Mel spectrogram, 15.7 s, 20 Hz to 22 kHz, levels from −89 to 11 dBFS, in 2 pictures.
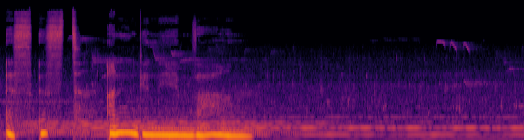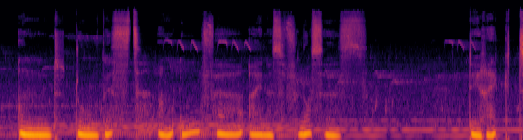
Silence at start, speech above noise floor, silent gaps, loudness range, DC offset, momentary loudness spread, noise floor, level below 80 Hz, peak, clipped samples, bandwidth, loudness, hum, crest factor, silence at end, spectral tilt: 0.1 s; 26 dB; none; 9 LU; under 0.1%; 25 LU; -47 dBFS; -54 dBFS; -8 dBFS; under 0.1%; 15.5 kHz; -22 LUFS; none; 16 dB; 0 s; -7 dB/octave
